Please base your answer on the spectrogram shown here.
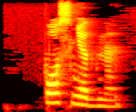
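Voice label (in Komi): "посньӧдны" Komi, female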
